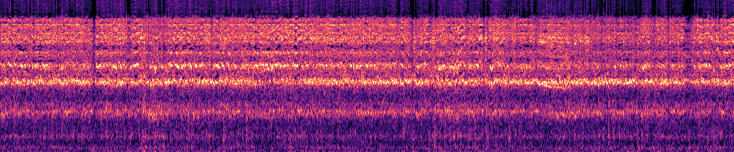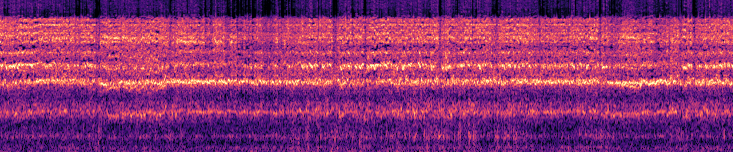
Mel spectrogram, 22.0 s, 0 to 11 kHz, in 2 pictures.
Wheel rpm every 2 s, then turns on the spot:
230, 230, 230, 240, 230, 230, 230, 230, 230, 230, 230.
none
